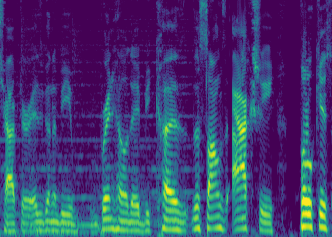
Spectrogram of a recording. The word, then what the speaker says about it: Brynhild: is going to be Brynhilde, because the songs actually focus on Brynhilde. For those who don't know, Brynhilde is the Japanese pronunciation. I know it's Brynhild, but in Japanese her name is Brynhilde.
